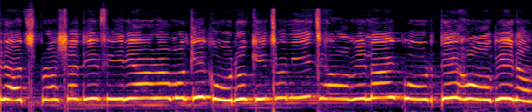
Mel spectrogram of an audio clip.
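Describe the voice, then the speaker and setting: A woman puts on a cartoonish character voice at an extremely high pitch, flat and monotone. She speaks at a fairly slow pace over clear background noise. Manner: brisk, practical.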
